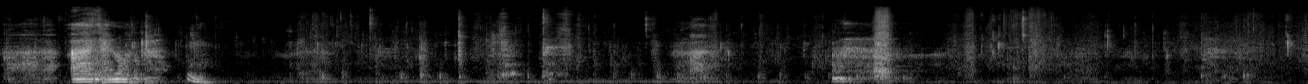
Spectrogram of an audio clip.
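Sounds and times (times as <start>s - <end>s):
wet chewing mouth smacks: 2.5s - 9.0s, 9.8s - 13.0s.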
